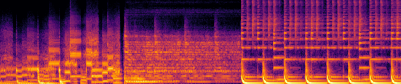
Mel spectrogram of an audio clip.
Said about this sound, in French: C'est-à-dire qu'on, je sais pas si vous entendez, mais on a de la reverb, mais la reverb elle, elle s'arrête à chaque note.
